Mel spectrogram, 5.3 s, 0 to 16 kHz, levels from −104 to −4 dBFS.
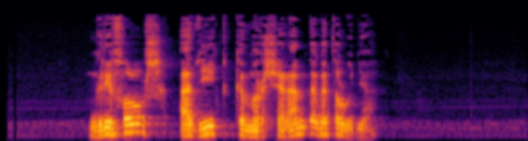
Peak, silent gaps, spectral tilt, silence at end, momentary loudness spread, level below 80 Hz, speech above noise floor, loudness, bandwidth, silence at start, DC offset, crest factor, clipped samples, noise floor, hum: -4 dBFS; none; -6 dB/octave; 1.55 s; 10 LU; -58 dBFS; 46 dB; -23 LUFS; 11.5 kHz; 0.9 s; under 0.1%; 22 dB; under 0.1%; -69 dBFS; none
